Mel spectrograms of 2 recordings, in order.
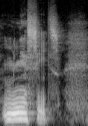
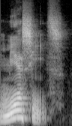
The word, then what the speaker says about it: měsíc: Now, in combination with m, again, it's pronounced mě, or mě, like, for example, in the word měsíc. But very often you would hear people say měsíc, so don't worry about it very much.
